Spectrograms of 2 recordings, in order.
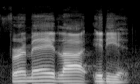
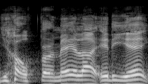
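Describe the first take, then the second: First: "Ferme la idiot" said slowly in French. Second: Mock French retort. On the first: Shown as a demonstration. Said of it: "I'll just do it". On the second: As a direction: toss "ferme la idiot" back slowly. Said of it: "I'm just like".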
